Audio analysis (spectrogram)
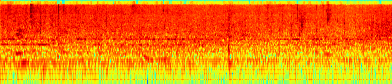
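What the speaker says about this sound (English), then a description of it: "I hear more rain." Steady rain falls outdoors at an animal park, a dense, even hiss of drops that holds throughout without breaks.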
